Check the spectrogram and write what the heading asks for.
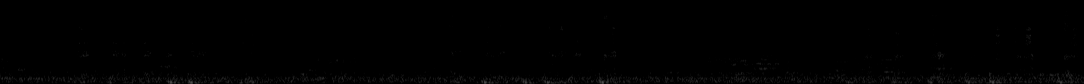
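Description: Felt-tip pen writing on lined notebook paper: faint, scratchy short strokes, coming in small clusters as each number and bracket is drawn.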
